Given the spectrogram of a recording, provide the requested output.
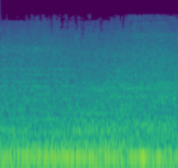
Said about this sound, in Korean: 타이어가 커다란 자갈 위를 지나간다. 자그락자그락 소리와 함께 민박집 마당에 들어선다.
